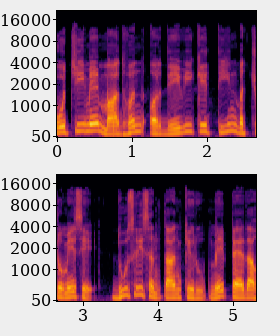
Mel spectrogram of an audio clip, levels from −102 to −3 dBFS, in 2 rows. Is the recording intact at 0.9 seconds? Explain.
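No, not quite. At 0.9 seconds you're right at the tail of a burst of DAB burbling that runs from about 0.67 to 0.89 s. Bit errors, a small fraction of a percent, slip past error correction into the MP2 data, so single sub-bands get short blips of noise or jump in level for up to a frame, giving that burbling sound.

Underneath that, the whole clip carries MP2 compression damage. The dull, gurgly, grainy quality is likely from a Layer II encoder starved of bits, consistent with roughly 80 kbps, switching upper sub-bands off and coarsely quantising what's left. It's clearly audible throughout the speech.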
